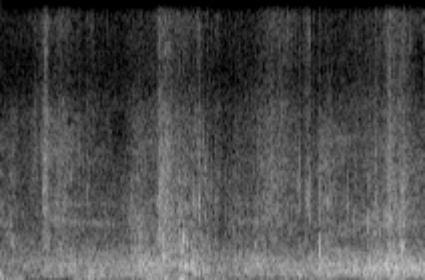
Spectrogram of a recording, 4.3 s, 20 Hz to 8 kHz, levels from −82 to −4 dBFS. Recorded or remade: recorded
